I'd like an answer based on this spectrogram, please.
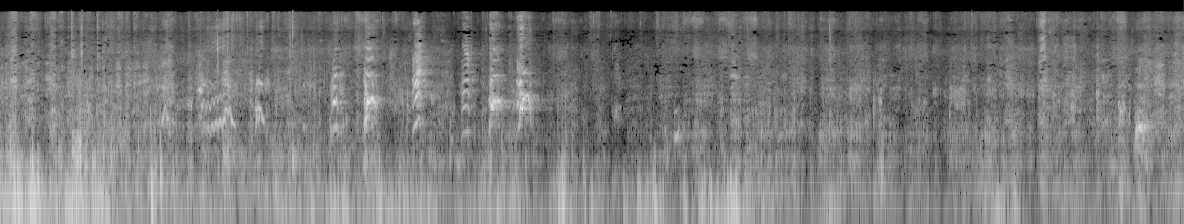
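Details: Energetic eight-week-old Boston Terrier litter at play: a burst of short, high, squeaky yips and yelps clustered in the first half, then scuffling, thumps and light movement noise as the puppies romp.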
